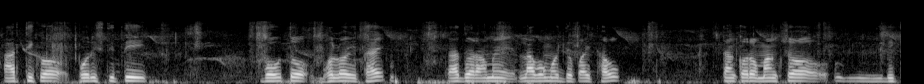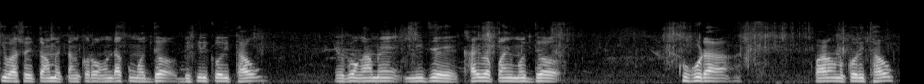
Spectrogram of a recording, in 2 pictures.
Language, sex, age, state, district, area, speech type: Odia, male, 45-60, Odisha, Nabarangpur, rural, spontaneous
